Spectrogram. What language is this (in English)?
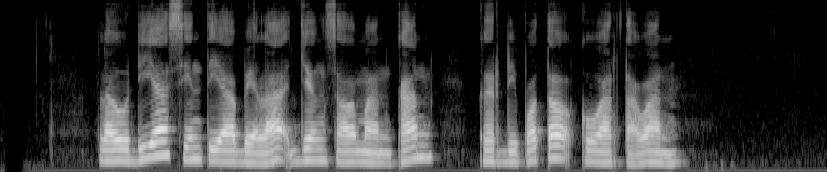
Sundanese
